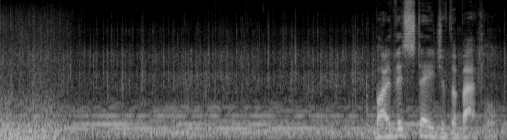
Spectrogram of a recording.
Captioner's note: fires crackling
